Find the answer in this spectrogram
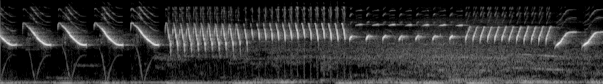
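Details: Canary singing a long, vigorous song meant as a tutor recording: three looping down-slurred whistles, then a dense buzzy rolling trill, fast repeated chips, another rapid trill and closing swept whistles.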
